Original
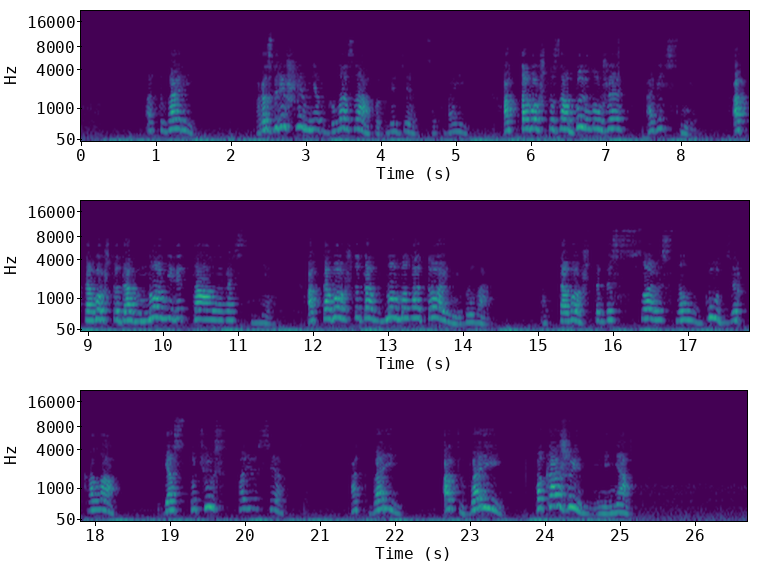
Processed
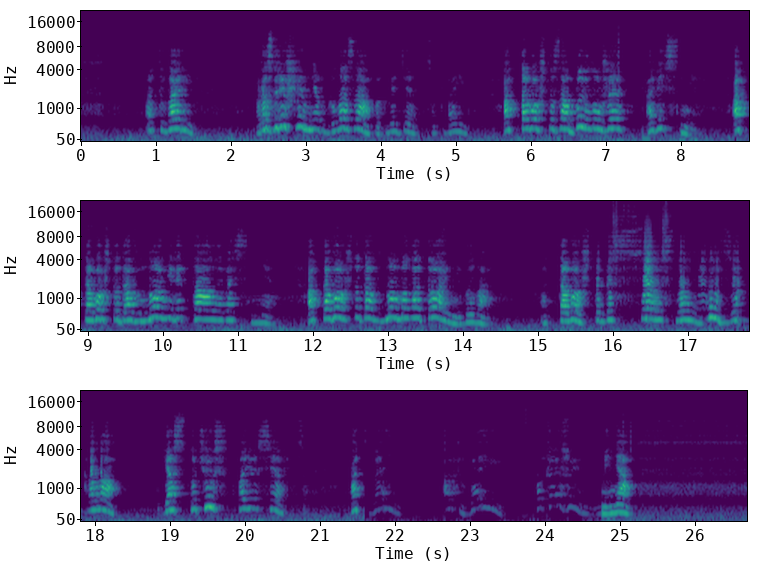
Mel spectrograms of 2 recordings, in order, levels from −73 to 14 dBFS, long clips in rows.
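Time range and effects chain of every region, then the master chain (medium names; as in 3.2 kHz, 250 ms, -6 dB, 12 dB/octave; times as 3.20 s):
15.67–18.09 s: self-modulated delay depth 0.54 ms + delay 732 ms -23.5 dB
21.58–24.76 s: compression, threshold -36 dBFS + pre-emphasis filter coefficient 0.9 + step-sequenced notch 4.2 Hz 880–7000 Hz
whole clip: high-pass 71 Hz 6 dB/octave; comb 1 ms, depth 96%; gain riding within 4 dB 2 s; trim +1.5 dB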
